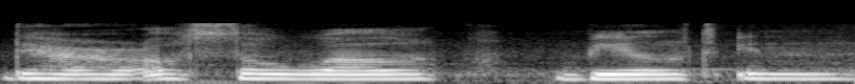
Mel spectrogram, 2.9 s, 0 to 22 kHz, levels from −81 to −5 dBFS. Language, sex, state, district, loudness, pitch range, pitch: English, female, Nagaland, Kohima, -14 LUFS, 180-185 Hz, 180 Hz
